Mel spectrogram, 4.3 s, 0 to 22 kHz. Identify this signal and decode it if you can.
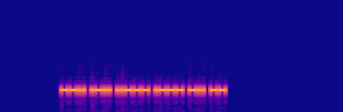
Morse code, heard as a keyed tone, about 43 wpm, 700 Hz. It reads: ZL2JDM
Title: DXCC-100 Call Signs - 6 Characters - 45wpm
